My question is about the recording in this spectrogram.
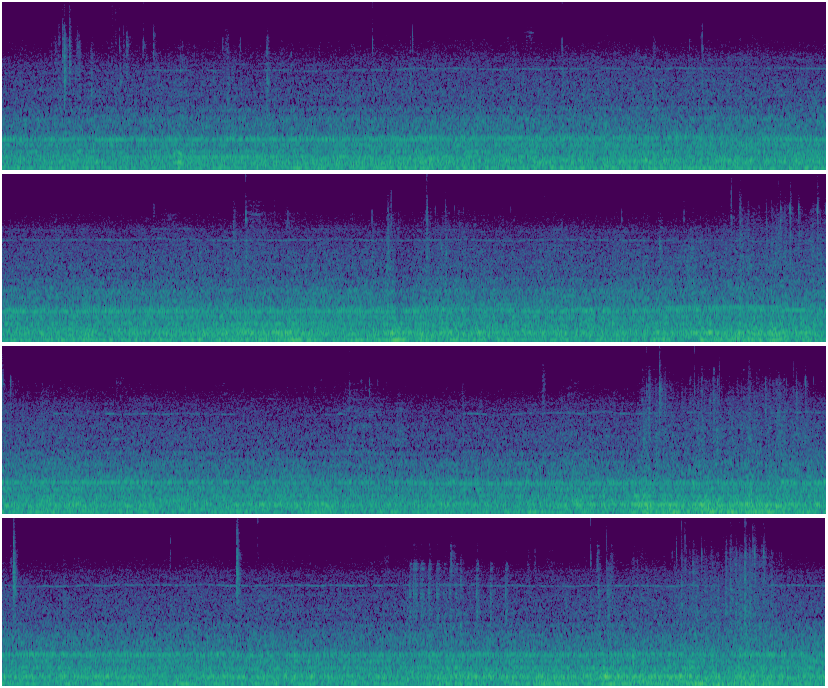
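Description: Steady rumble of a tour coach's engine and tyre noise heard from inside the cabin at cruising speed, with a faint steady whine and a few light clicks or rattles.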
